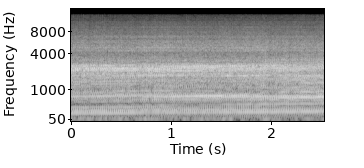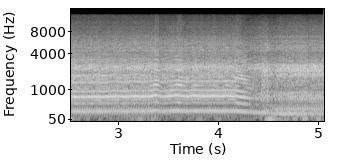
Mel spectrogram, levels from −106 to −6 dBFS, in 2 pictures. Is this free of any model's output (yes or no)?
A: yes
